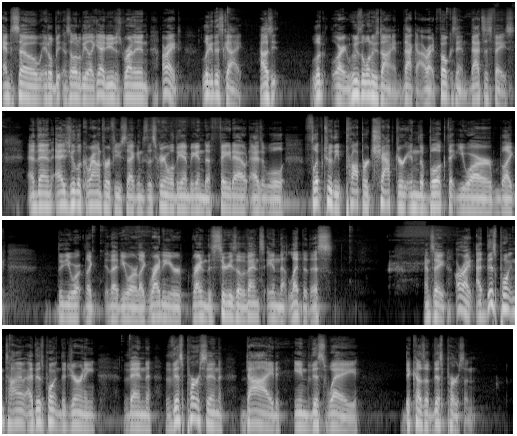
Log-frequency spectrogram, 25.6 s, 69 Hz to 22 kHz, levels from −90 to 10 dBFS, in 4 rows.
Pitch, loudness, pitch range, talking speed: 115 Hz, -18 LUFS, 100-125 Hz, 275 wpm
